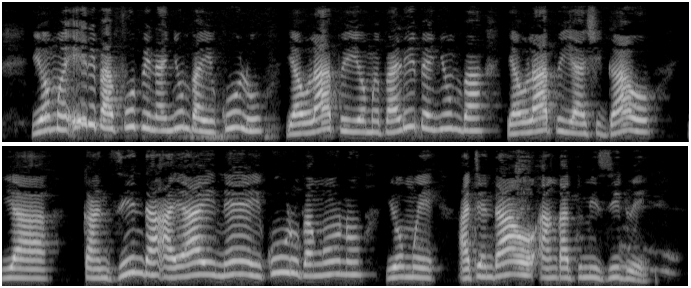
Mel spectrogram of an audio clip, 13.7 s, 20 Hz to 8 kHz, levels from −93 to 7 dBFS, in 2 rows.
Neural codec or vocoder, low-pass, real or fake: none; 7.2 kHz; real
